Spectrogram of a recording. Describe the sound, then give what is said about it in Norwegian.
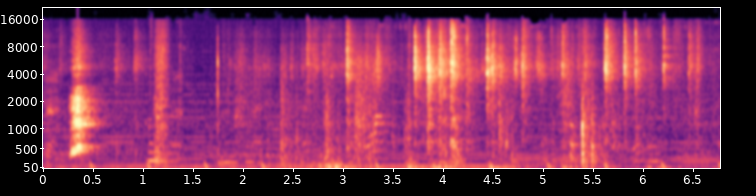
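A dog gives one sharp, loud bark right at the start, then the scene continues with softer scuffling, shuffling and muffled background activity. “Nei, nei, nei, jeg er veldig glad i hunder.”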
